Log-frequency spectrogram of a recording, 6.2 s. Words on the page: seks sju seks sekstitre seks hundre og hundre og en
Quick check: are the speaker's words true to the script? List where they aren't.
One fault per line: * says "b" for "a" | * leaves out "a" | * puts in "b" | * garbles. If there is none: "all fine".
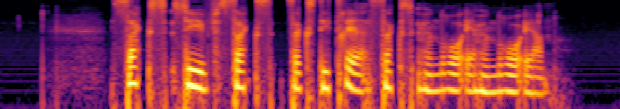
all fine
